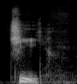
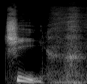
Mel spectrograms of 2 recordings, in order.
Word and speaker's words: Qi: Belkin was Chinese and when I said key she look like me like with big Isis's no no you have to pronounce it Qi so since that day I always say Qi okay so now I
